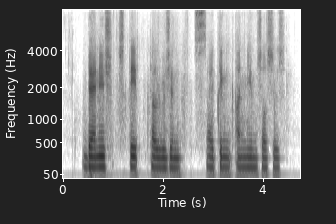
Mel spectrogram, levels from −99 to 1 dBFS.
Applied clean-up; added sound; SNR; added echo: neural mask model RNNoise.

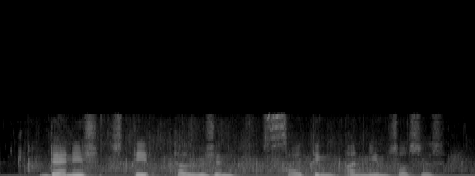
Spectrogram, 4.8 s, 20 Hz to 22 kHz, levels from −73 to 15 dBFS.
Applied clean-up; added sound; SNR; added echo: none; Applause; 14 dB; none.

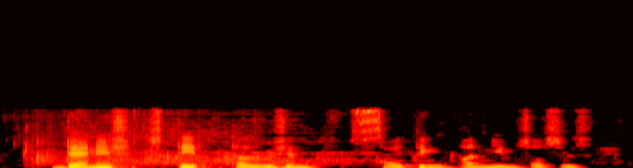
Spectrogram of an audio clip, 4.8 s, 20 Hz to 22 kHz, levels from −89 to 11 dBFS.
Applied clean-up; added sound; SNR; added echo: classical method Wiener filter.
